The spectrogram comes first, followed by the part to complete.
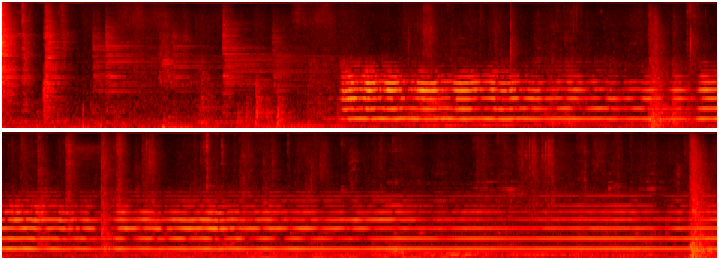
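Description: Trumpet holding one long, steady note from about four and a half seconds in to the end. Before it come a few light knocks with faint metallic ringing, and scattered taps sound over the held note.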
